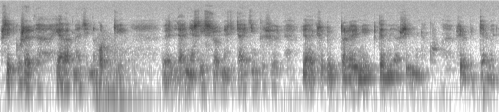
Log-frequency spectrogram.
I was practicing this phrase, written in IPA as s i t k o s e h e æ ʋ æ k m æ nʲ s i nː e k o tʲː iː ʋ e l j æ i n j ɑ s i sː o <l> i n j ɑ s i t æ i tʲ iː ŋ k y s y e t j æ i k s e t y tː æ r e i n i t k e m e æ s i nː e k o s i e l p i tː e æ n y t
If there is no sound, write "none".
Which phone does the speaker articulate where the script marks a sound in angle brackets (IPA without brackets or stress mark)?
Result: none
